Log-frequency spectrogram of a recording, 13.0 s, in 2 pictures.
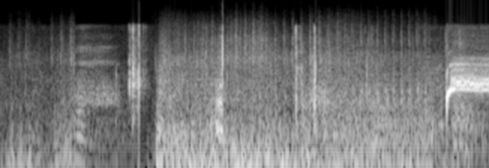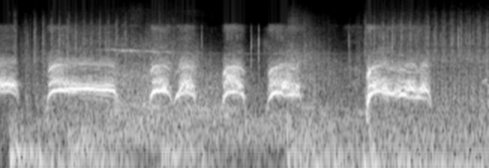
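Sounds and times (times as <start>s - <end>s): crackling gunfire-like pops: 0.0s - 1.2s, 1.8s - 6.0s, 6.6s - 13.0s
person screaming: 6.0s - 10.6s, 11.4s - 12.3s.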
